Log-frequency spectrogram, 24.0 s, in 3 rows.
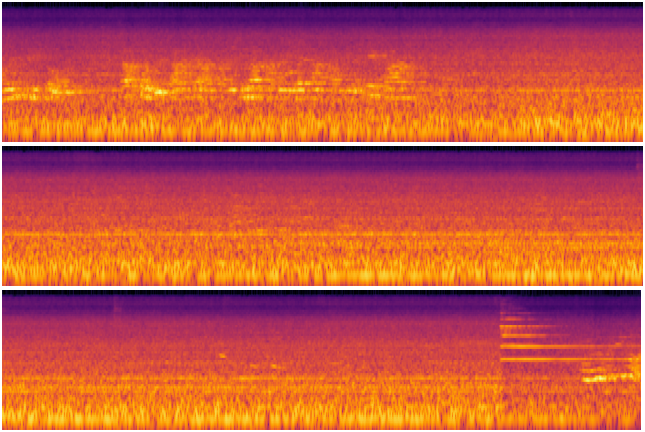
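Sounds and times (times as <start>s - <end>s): train engines humming: 0.0s - 24.0s
constant mid-pitched tone: 22.2s - 24.0s.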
